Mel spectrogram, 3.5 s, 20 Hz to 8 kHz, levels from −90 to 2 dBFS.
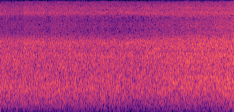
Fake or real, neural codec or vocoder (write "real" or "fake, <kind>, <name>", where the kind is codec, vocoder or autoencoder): real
